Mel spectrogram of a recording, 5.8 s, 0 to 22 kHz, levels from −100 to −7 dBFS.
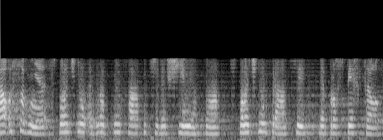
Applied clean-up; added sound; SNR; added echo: neural separator model SepFormer DNS4.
